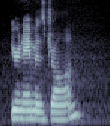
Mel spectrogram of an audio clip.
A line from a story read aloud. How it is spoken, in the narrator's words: Rodney asks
